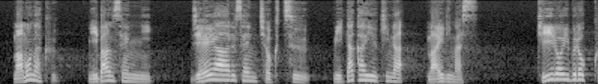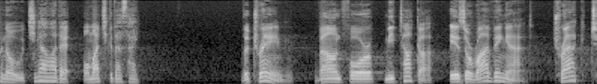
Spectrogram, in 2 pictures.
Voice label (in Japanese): 接近放送, 放送は「三鷹行き」です。BOSE天井型での収録です。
